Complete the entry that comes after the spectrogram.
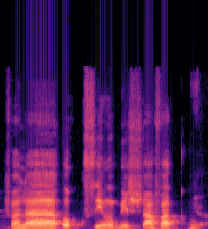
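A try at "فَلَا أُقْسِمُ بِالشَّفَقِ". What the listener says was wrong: Qalqalahnya ditampakin. Jangan uqsimu.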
